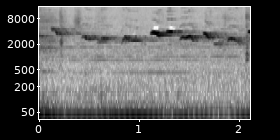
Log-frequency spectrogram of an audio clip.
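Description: A songbird singing outdoors: a run of short, high, clear whistled notes that step up and down in pitch.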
